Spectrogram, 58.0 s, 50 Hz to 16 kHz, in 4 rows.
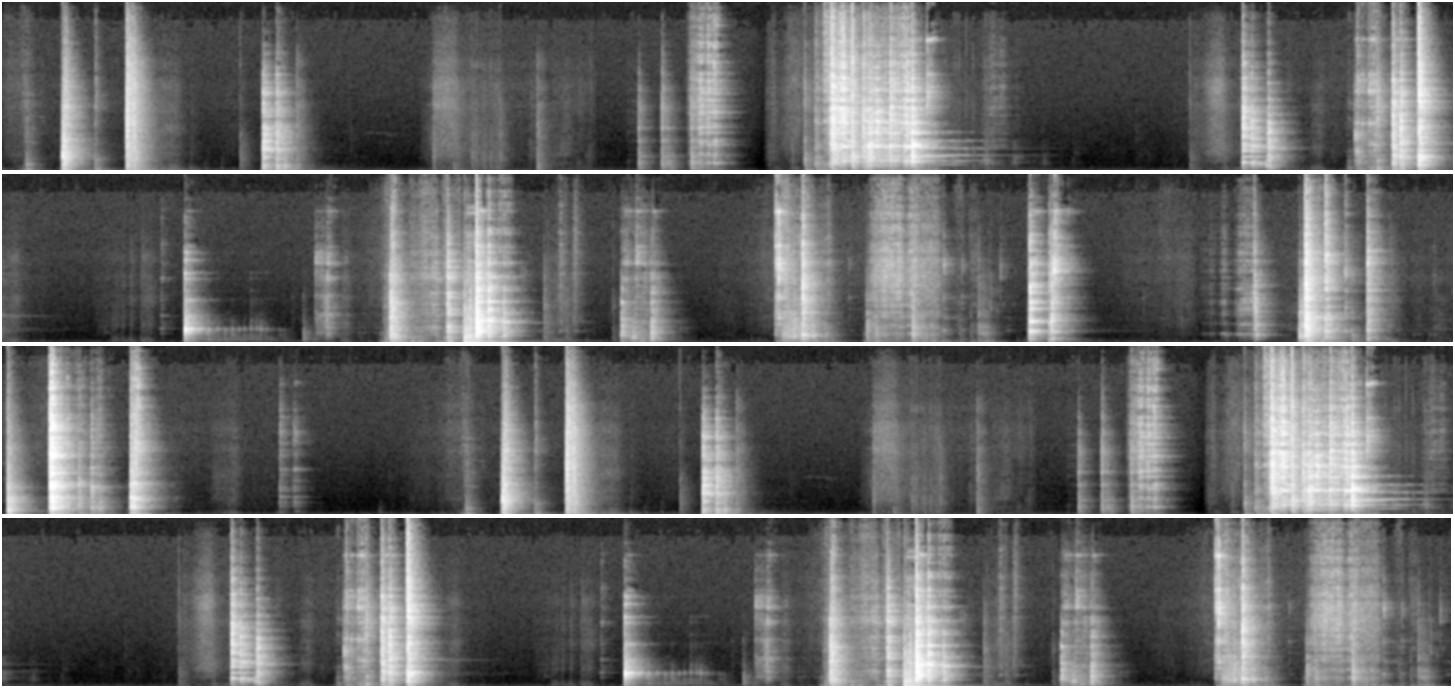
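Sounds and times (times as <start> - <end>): dishes clattering and clinking: 8.1 - 9.8, 17.6 - 19.9, 29.1 - 30.6, 41.5 - 43.2, 47.0 - 47.9, 51.0 - 53.4, 54.1 - 54.7, 55.7 - 57.9.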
